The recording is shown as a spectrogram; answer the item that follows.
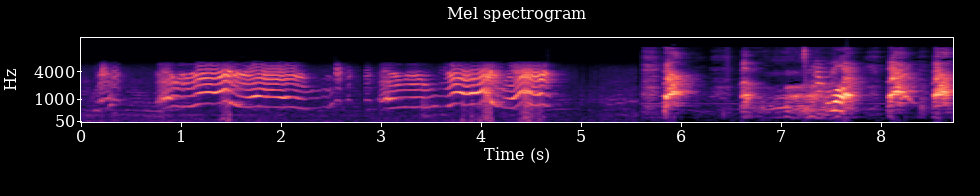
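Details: A dog gives two long, quavering whines with rising and falling pitch. People's voices and excited chatter then take over for the second half.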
